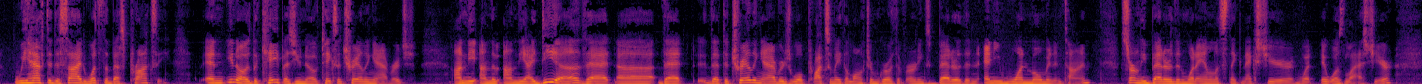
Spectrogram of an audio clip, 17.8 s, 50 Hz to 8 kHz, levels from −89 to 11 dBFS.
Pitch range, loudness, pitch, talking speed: 155-180 Hz, -27 LUFS, 165 Hz, 210 wpm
